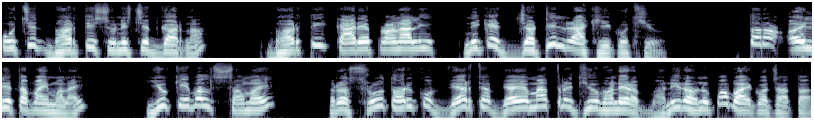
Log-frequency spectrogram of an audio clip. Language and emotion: Nepali, angry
